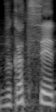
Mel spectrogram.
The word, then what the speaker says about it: 部活星: 、はい、生は星と書いて、はい、部活生と読みます。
